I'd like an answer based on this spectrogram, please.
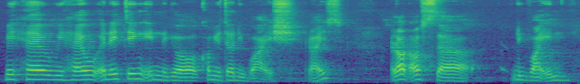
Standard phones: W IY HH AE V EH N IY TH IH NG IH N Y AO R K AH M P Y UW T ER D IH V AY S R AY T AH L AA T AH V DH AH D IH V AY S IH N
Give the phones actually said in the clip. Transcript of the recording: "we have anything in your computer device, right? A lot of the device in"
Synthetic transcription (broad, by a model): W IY HH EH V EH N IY T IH NG IH N Y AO K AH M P Y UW T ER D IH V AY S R AY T AH L AA T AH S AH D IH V AY IH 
